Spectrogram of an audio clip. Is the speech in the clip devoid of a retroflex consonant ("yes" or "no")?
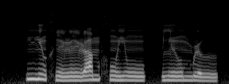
no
